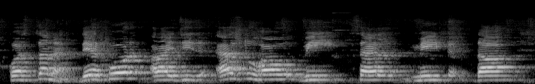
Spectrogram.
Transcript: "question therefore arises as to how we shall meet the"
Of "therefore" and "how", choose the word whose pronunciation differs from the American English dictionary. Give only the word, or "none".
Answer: therefore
